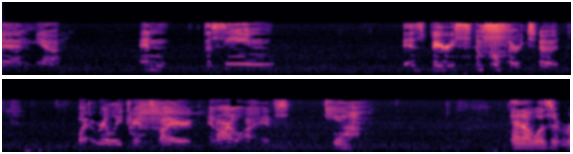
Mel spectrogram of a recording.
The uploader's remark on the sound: Join us for a special bonus episode in the car!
